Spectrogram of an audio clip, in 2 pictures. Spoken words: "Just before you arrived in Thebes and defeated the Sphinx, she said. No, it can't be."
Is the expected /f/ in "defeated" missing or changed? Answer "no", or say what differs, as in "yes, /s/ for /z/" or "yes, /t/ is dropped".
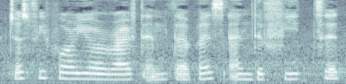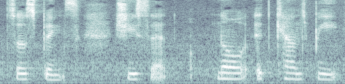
no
